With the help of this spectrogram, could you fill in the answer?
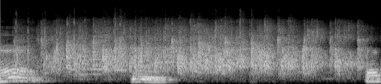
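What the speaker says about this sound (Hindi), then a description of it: "अब आज राम कथा में जो है केवल ताली ताली बजी" Audience clapping at a Ram Katha recitation gathering: dense, loud, continuous hand claps from a close crowd, briefly overlapped by a voice speaking at moments.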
